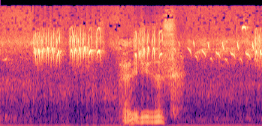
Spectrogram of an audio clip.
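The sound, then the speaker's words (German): A crested tit calls in a series of short, high, rapidly trilled bursts, repeated steadily, with a man's voice briefly speaking over them midway. “Das ist eigentlich die Kiefernmeise.”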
